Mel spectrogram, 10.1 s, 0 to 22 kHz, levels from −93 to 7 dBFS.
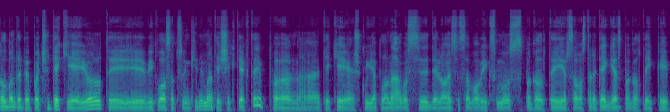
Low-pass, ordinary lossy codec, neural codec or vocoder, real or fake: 14.4 kHz; Opus, 16 kbps; vocoder, 44.1 kHz, 128 mel bands, Pupu-Vocoder; fake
